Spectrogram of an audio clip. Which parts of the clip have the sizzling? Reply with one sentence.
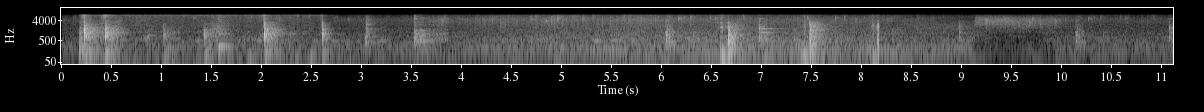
You can hear the sizzling from 0.0 to 11.0 s.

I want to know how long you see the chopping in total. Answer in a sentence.
The chopping can be heard for 4 seconds in total.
